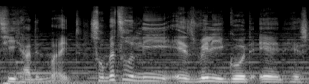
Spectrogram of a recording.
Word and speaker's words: Metal Lee: Anyway, the highlight of the episode is Metal Lee, or Metaru Ri as they call it in Japan, because they can't pronounce an L, which goes to Boruto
